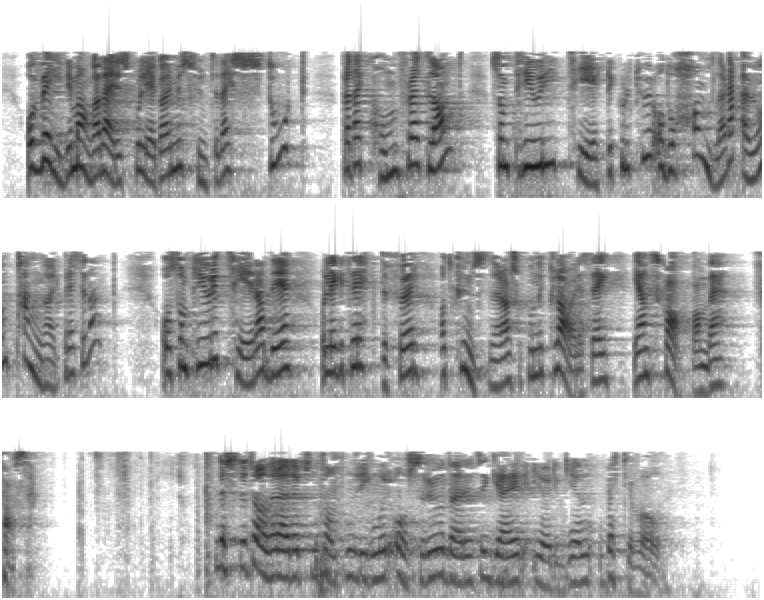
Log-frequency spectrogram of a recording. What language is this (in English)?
Norwegian Nynorsk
